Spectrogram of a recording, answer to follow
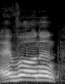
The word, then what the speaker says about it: abhor: 자, abhor는 horror 생각하면 돼. 얘랑 똑같아. horror 이렇게 하면 horror지. horror 하면 horror잖아.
